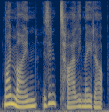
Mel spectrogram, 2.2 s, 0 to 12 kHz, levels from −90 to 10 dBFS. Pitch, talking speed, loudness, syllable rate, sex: 190 Hz, 165 wpm, -17 LUFS, 4.8 syllables/s, female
